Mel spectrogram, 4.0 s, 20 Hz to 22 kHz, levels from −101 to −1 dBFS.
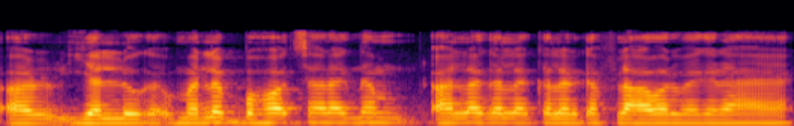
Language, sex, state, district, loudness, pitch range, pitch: Hindi, male, Chandigarh, Chandigarh, -17 LUFS, 140-150 Hz, 145 Hz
